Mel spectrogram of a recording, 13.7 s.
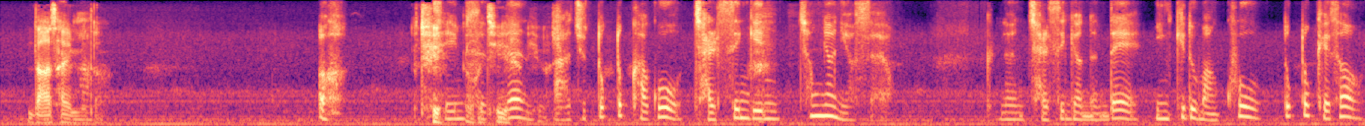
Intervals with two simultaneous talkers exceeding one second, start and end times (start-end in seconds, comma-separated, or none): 4.3-5.6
